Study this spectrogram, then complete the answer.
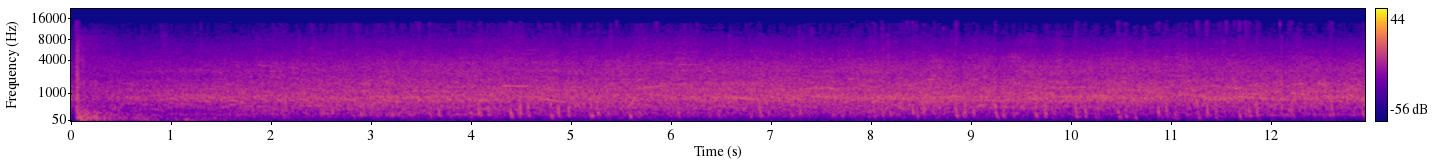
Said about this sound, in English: This is a savage contest for both horse and rider, and few of these riders will complete the course. Indeed, unlike any other horse race, it's the first horse past the post that wins, with or without a rider on its back.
